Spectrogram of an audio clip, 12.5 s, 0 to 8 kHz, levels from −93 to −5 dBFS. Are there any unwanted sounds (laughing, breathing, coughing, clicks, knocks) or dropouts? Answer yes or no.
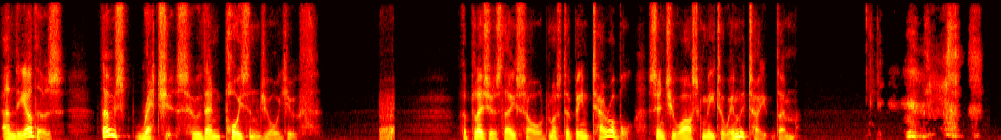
yes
